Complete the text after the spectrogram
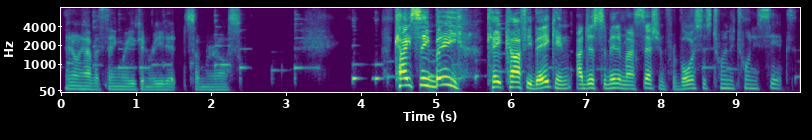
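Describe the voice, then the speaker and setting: Soft music plays behind a slightly mellow man whose mid-range voice swings widely in pitch at a normal speed. As host, he riffs playfully on social media posts, improvising comedy and rambling into tangents.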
